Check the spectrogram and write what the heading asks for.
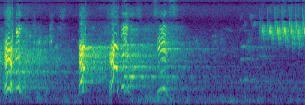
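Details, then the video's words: German Shepherd in training, barking to hold an intruder: a few loud sharp barks in the first three seconds, then quieter, with a higher whining or squeaking sound near the end. "Удержание нарушителя облаиванием. Тренировка."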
